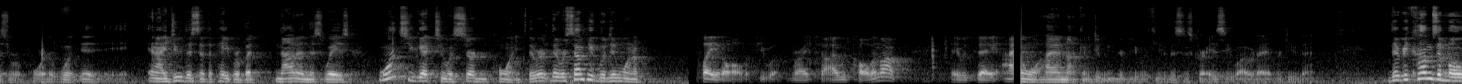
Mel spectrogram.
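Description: At 6.88 s input likely switched to a poorer device; after an 80 ms dropout, sound turns dull, capped at 3.8 kHz, until 10.21 s.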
